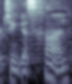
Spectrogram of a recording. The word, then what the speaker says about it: Genghis Khan: India is notable for not being conquered by either Alexander the Great or Genghis Khan, yes, that's how you pronounce his name.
